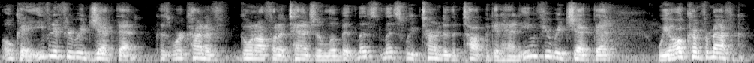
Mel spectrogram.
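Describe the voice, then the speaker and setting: He talks fast and expressively, with a fairly high, warm voice, though the audio is dull and carries slight background noise. In his opinionated solo monologue to camera, this commentator wanders rhetorically, keeps checking in with "right?", and repeats words while restarting sentences.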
